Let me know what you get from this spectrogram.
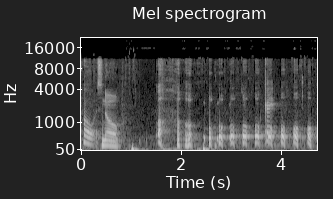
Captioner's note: laughing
